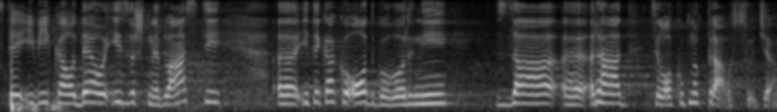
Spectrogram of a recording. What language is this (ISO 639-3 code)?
srp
